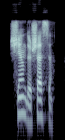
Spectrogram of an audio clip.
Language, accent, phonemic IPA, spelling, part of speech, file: French, France, /ʃjɛ̃ d(ə) ʃas/, chien de chasse, noun, LL-Q150 (fra)-chien de chasse.wav
- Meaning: hunting dog, hound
